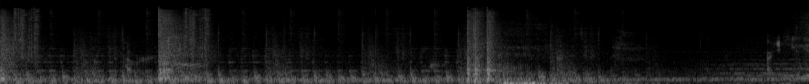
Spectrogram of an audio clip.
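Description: Shotgun fire in a video game: loud blasts land at about two and six seconds over a constant rumble of game sound effects, with a voice talking through it.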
